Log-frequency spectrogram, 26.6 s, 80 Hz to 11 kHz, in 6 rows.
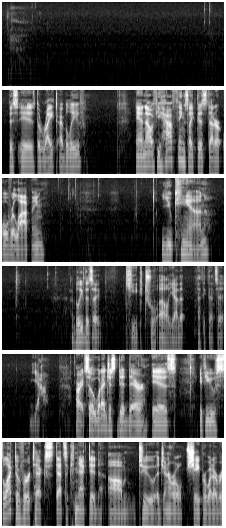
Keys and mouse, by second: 10.0-15.8 right drag, 15.8 ctrl+l, 17.3 g, 19.3 ctrl+z, 22.0-26.1 right drag.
